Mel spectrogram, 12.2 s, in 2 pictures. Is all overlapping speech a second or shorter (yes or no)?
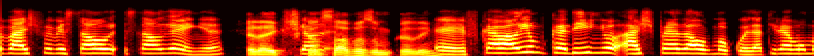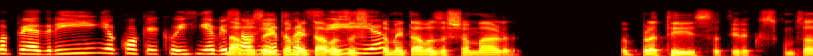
no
